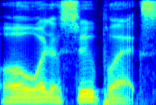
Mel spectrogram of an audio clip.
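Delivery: low, dead flat monotone. Imitating Kevin Patrick talking on the show: Kevin Patrick monotone. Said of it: "talking in his monotone".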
